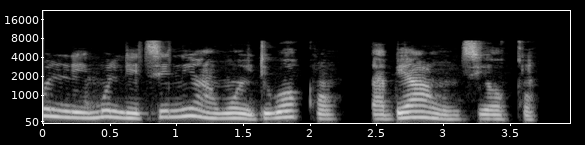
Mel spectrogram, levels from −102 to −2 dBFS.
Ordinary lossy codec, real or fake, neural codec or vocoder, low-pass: none; real; none; 7.2 kHz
